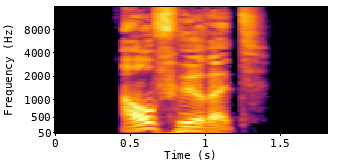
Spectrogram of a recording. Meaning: second-person plural dependent subjunctive I of aufhören
- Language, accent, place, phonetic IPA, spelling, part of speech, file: German, Germany, Berlin, [ˈaʊ̯fˌhøːʁət], aufhöret, verb, De-aufhöret.ogg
